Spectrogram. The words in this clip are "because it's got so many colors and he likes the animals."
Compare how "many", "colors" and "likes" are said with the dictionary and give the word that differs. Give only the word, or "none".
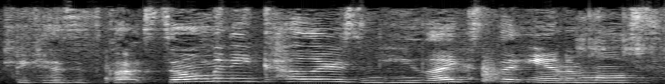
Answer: none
